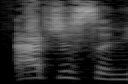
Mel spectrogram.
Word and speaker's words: Atchison: This city is so hard to pronounce. The Atchison? Okay, whatever, it's in Kansas. – Atchison? – Atchison, yes. I can't talk. – Atchison. Just say Atchison.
